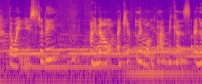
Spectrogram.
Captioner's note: voice breaking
